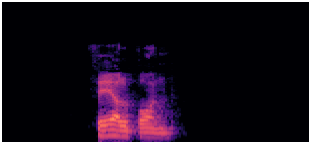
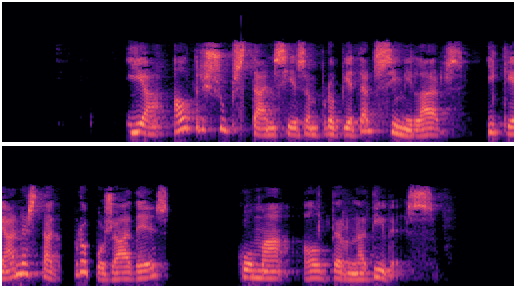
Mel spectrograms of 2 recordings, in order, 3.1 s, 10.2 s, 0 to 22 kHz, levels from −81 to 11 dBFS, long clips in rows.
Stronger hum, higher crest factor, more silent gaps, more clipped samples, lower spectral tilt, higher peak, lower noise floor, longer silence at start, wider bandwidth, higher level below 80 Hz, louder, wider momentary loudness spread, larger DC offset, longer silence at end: neither; about the same, 20 dB vs 18 dB; second, none vs 4.79-4.83 s, 5.74-5.82 s, 6.83-7.46 s; neither; first, -6.5 dB/octave vs -3 dB/octave; second, -4 dBFS vs 0 dBFS; about the same, -90 dBFS vs under -90 dBFS; second, 0.95 s vs 1.25 s; second, 7.6 kHz vs 8.4 kHz; second, -64 dBFS vs -58 dBFS; second, -20 LUFS vs -15 LUFS; first, 14 LU vs 8 LU; neither; first, 1.4 s vs 0.8 s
